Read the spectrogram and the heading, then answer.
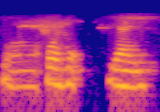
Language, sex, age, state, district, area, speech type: Manipuri, female, 60+, Manipur, Kangpokpi, urban, conversation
